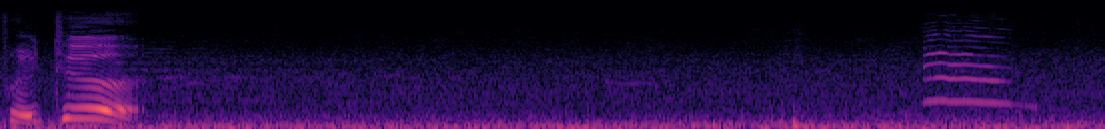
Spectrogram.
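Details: Short harsh vocal burst at the start, then a quiet pause before one clear, falling meow from Bolt, a stray cat that lingered for a year and five months.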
